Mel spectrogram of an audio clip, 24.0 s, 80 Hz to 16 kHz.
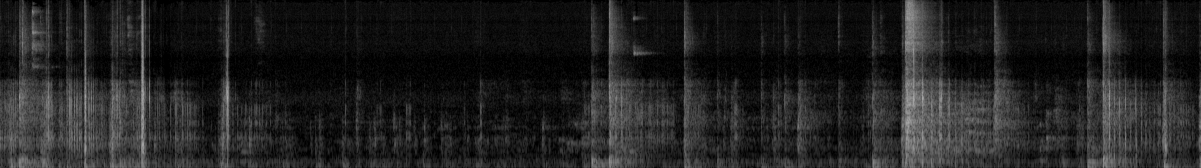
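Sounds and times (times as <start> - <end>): loud foot thuds: 0.0 - 3.0.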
